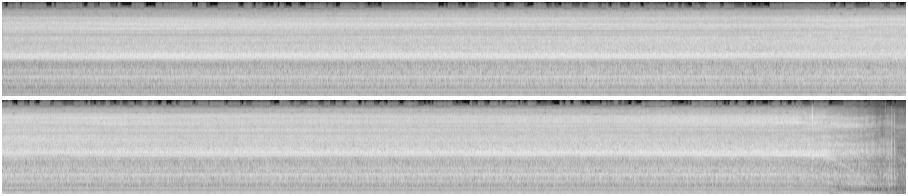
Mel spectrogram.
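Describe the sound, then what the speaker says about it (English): An electric polisher works windshield glass with cerium oxide glass polish, giving a steady, loud motor whine that holds unbroken for about seventeen seconds before cutting off abruptly near the end. "Keep the polisher moving, don't hover in one spot."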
